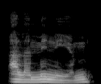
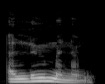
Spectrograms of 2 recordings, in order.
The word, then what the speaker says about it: aluminium: British English aluminium. But in American English, it's pronounced aluminum. There are many differences taking place here. Firstly, the stress has changed places. In British English, it's on the third syllable.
